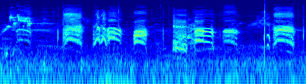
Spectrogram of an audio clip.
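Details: Amid a crowd of wild crows contesting food, harsh nasal caws come one after another roughly every half second, separated by short gaps.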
